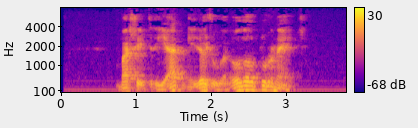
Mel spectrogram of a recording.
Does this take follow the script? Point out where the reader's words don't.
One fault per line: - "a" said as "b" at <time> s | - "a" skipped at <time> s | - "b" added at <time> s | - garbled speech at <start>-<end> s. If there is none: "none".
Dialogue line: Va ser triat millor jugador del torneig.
none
